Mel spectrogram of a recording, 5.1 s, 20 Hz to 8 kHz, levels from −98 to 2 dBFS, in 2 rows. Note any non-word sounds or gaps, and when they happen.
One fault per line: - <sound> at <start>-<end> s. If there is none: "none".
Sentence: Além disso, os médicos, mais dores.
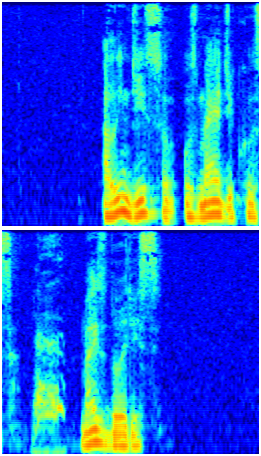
- bark at 2.9-3.2 s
